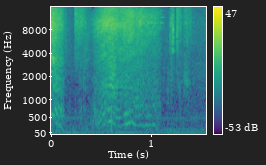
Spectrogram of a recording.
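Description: A zipper runs along a pop-up privacy shelter in one continuous, close, raspy pull lasting under two seconds.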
